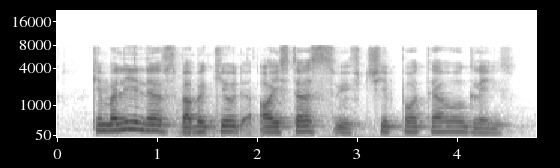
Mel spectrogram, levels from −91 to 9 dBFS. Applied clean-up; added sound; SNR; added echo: neural separator model SepFormer DNS4.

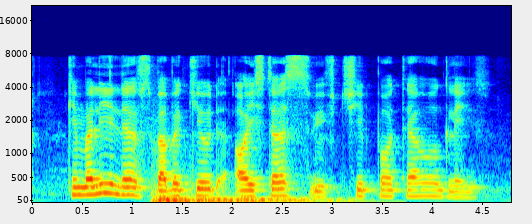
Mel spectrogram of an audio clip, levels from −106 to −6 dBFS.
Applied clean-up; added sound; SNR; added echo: none; Boom; 3 dB; none.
